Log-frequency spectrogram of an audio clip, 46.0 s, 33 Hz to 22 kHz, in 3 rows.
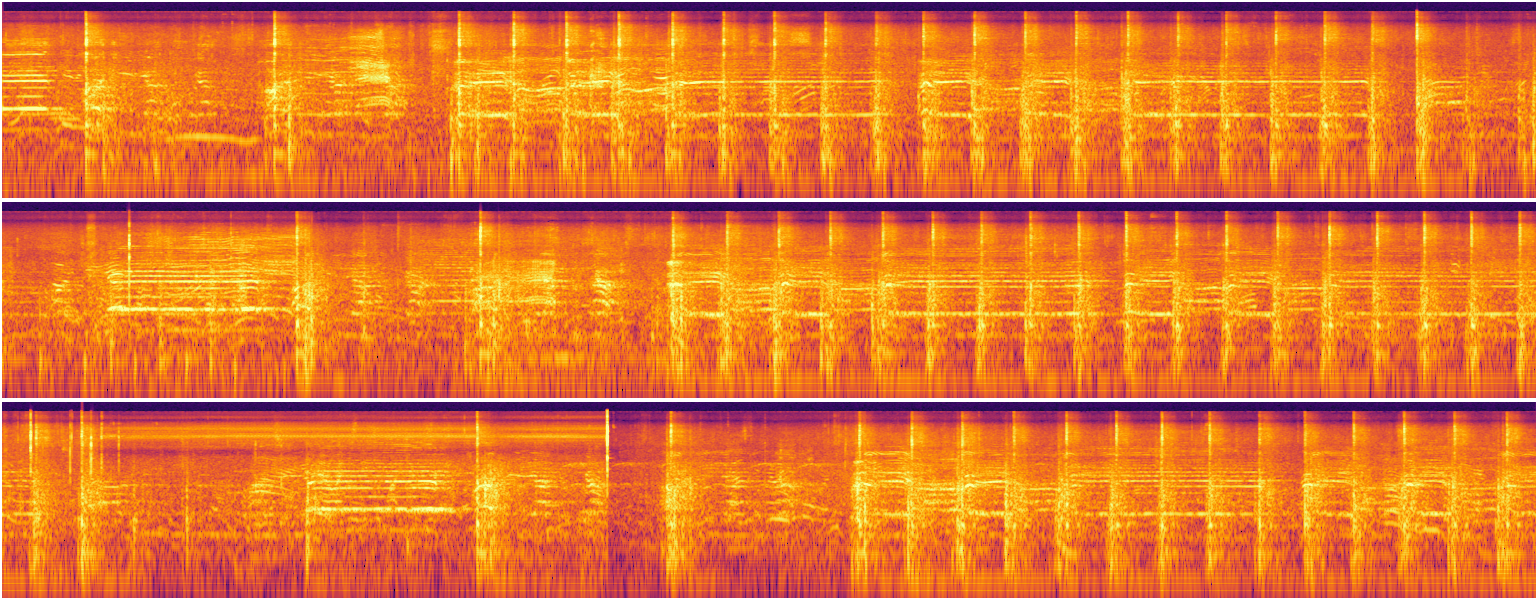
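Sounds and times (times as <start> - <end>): drums beating steadily: 0.0 - 38.1, 39.1 - 46.0
group of voices singing: 0.0 - 46.0.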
